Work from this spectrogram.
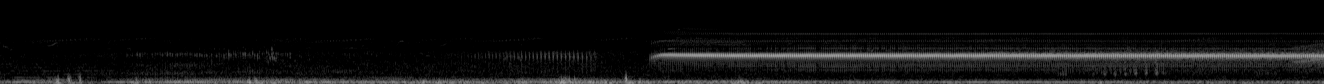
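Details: An American toad calling at a breeding pool in breeding season gives a long, steady, high musical trill, sustained without a break for several seconds, amid toads calling and in amplexus.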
